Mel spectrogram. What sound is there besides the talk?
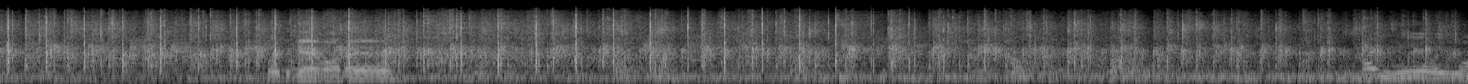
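applause at a curling match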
